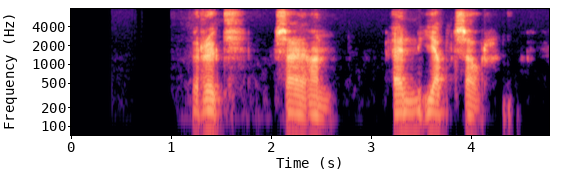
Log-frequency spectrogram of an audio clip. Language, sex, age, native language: Icelandic, male, 20-29, Icelandic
